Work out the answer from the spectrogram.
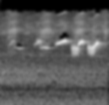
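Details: Brief high whistled notes from a wild double-collared seedeater in the bush, a few sliding slurs rising and falling in quick sequence, over a quiet low background.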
